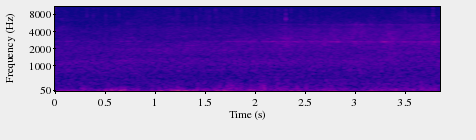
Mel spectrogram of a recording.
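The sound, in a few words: American Eagle passenger jet arriving at DFW airport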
